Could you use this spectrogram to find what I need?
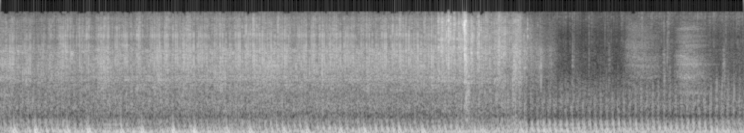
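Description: A helicopter's rotor thumps overhead in a steady, low beating.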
